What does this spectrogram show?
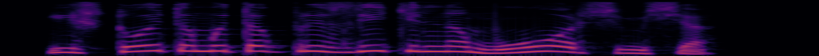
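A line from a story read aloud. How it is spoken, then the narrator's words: Sudden squeaky baby-talk voice. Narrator (Russian): сюсюкающим голоском вдруг пропищал Хохошуткин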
